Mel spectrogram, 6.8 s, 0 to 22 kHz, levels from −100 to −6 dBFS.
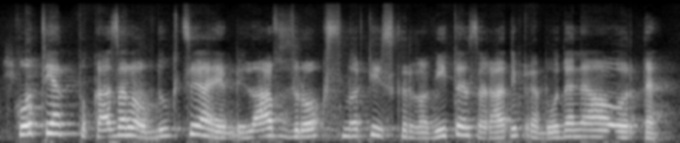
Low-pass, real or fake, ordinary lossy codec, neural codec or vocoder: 19.8 kHz; fake; none; codec, 44.1 kHz, 2.6 kbps, DAC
